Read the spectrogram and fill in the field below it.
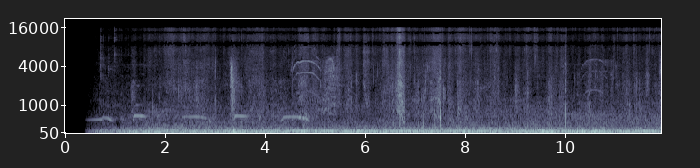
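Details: Border Collie puppies, 49 days old, from a litter born 19 April 2022 and filmed 7 June 2022, with a German sire and Russian dam. Short, high whines and squeaky yelps, some rising and falling, come in bursts over a steady low rumble.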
